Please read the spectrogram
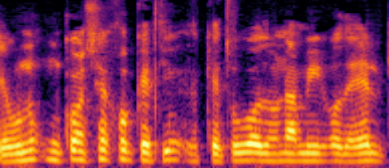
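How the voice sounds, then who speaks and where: A man at a very fast pace, medium in pitch, with a Spanish accent, over a quiet background. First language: Spanish (speaking French). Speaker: interpreter and trombone school host. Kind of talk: consecutive interpreting. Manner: halting.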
